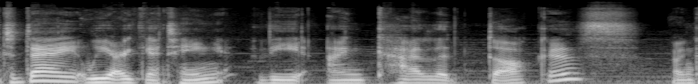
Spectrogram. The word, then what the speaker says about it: Ankylodocus: This is how you pronounce it. Hit control. Ankylodocus.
